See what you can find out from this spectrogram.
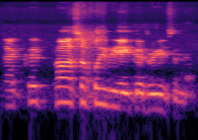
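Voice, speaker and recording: A man's voice: sits high, a little fast, a bit bright, slight background noise, poor audio. A man, a guest's father, explaining plainly in casual chat.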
